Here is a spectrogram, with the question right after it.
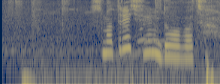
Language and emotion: Russian, sad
